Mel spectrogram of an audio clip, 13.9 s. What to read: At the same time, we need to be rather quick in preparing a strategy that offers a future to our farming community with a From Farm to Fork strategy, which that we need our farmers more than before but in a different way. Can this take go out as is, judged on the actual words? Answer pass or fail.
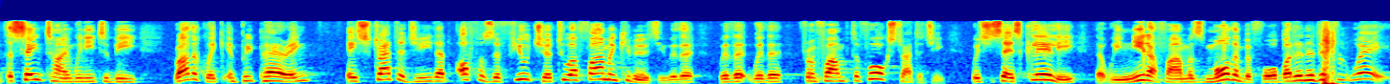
fail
